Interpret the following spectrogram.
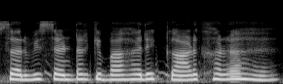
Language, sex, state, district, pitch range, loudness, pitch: Hindi, female, Bihar, West Champaran, 220-240 Hz, -13 LUFS, 230 Hz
